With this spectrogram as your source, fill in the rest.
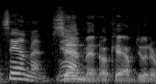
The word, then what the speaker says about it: Sandmann: Sandmann.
